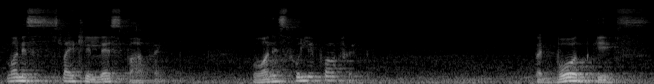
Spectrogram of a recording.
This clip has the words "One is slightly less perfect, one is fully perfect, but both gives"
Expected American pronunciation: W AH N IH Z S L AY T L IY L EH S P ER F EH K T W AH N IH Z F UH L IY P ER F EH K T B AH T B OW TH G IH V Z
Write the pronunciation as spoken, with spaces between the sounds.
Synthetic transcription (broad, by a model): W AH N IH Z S L AY T L IY L EH S P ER F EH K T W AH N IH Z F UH L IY P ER F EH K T B AH T B OW T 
